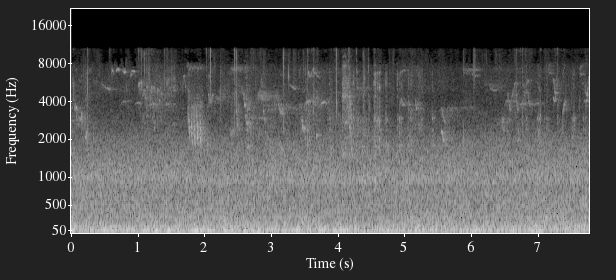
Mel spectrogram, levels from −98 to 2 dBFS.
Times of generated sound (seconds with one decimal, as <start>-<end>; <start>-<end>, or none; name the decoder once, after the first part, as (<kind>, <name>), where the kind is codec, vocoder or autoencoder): none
